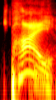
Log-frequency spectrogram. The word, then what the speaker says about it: Pai: you got right uh last name is pai pai i was right the first time and i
